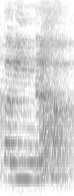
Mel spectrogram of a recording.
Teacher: ह्रस्व ई जमा ह्रस्व ई बन गया दीर्घ ई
